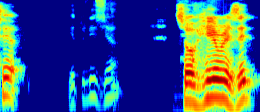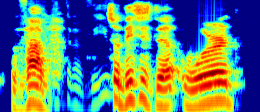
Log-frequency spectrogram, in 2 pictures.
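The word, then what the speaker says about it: וָו: We called it as VAV. VAV. Your mouth is like closed. VAV. So it's V as in Vogue.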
